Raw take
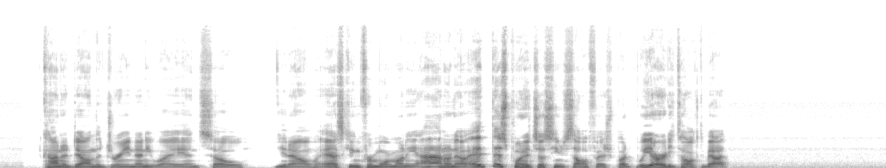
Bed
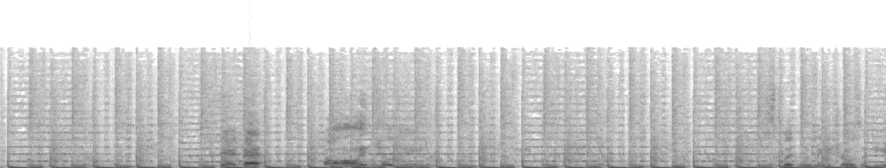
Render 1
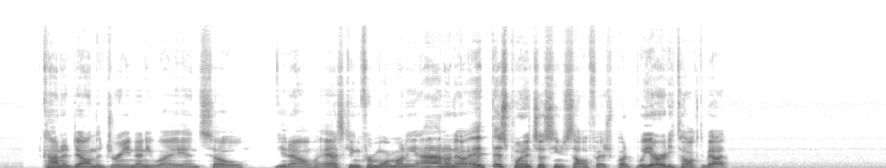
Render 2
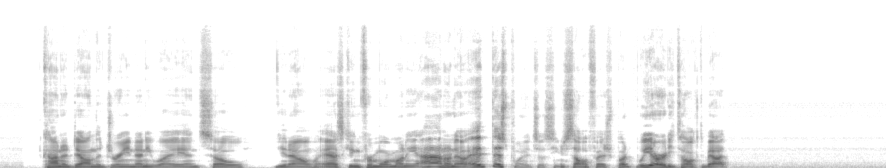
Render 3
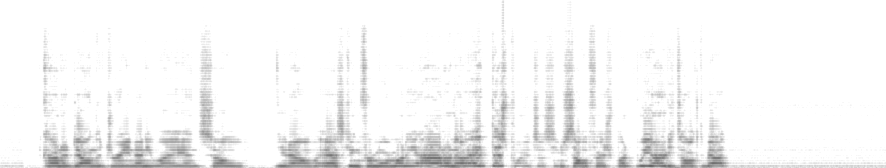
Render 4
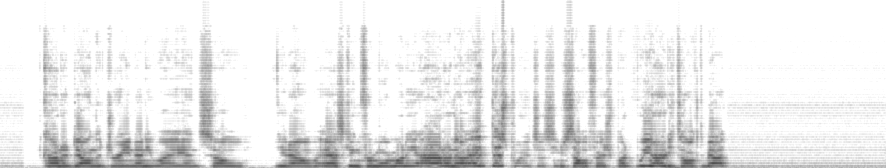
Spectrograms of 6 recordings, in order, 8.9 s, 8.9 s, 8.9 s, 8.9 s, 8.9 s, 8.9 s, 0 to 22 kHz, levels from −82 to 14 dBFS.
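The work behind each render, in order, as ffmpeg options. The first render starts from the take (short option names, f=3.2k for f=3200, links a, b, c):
-filter_complex "[0:a]asettb=1/sr,asplit=3[a][b][c];[a]atrim=end=2.994[d];[b]atrim=start=2.99:end=3.48,asetpts=PTS-STARTPTS,afade=t=in:d=0.004:c=qsin,afade=t=out:st=0.486:d=0.004:c=qsin,highshelf=f=7.3k:g=-8.5[e];[c]atrim=start=3.476[f];[d][e]acrossfade=d=0.004:c1=hsin:c2=qsin[g];[g][f]acrossfade=d=0.004:c1=qsin:c2=hsin"
-filter_complex "[0:a]asettb=1/sr,asplit=3[a][b][c];[a]atrim=end=5.044[d];[b]atrim=start=5.04:end=5.62,asetpts=PTS-STARTPTS,afade=t=in:d=0.004:c=qsin,afade=t=out:st=0.576:d=0.004:c=qsin,acompressor=threshold=-37dB:ratio=16:attack=3.2:release=140:knee=1:detection=peak[e];[c]atrim=start=5.616[f];[d][e]acrossfade=d=0.004:c1=hsin:c2=qsin[g];[g][f]acrossfade=d=0.004:c1=qsin:c2=hsin"
-af "afftfilt=real='hypot(re,im)*cos(PI*b)':imag='0':win_size=512:overlap=0.75,asoftclip=type=tanh:threshold=-20dB"
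-af "volume=11.5dB"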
